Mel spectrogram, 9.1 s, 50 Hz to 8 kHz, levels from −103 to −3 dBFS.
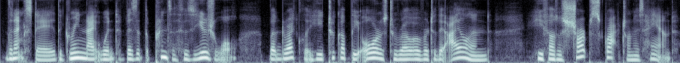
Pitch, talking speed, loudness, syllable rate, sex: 180 Hz, 225 wpm, -17 LUFS, 5.1 syllables/s, female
